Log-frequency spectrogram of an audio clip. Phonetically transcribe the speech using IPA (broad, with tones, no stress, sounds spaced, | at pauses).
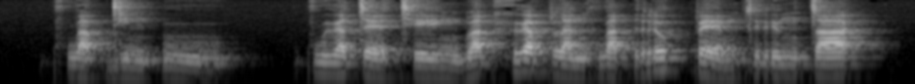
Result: kʰ w a˨˩ p̚ d i˩˦ n ʔ uː˨˩ | k w ɯ˧ a̯ t ɛː˨˩ tʰ eː˨˩ ŋ b a˥˩ ʔ h ɯ˥˩ a̯ p l a˧ n k w a˦˥ t̚ r o˥˩ k̚ p ɛː˩˦ m k r ɯ˧ ŋ t a˦˥ k̚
